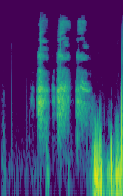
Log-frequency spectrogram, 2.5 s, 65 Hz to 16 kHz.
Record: {"exhalation_length": "2.5 s", "exhalation_amplitude": 32768, "exhalation_signal_mean_std_ratio": 0.43, "survey_phase": "alpha (2021-03-01 to 2021-08-12)", "age": "65+", "gender": "Male", "wearing_mask": "No", "symptom_none": true, "smoker_status": "Never smoked", "respiratory_condition_asthma": false, "respiratory_condition_other": false, "recruitment_source": "REACT", "submission_delay": "2 days", "covid_test_result": "Negative", "covid_test_method": "RT-qPCR"}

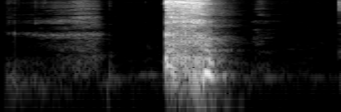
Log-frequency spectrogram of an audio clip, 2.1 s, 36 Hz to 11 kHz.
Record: {"cough_length": "2.1 s", "cough_amplitude": 32768, "cough_signal_mean_std_ratio": 0.34, "survey_phase": "beta (2021-08-13 to 2022-03-07)", "age": "65+", "gender": "Female", "wearing_mask": "No", "symptom_none": true, "smoker_status": "Never smoked", "respiratory_condition_asthma": false, "respiratory_condition_other": false, "recruitment_source": "REACT", "submission_delay": "1 day", "covid_test_result": "Negative", "covid_test_method": "RT-qPCR"}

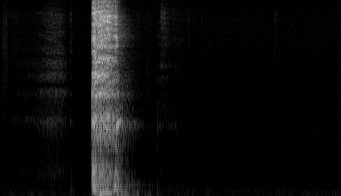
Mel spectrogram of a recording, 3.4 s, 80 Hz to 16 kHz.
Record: {"cough_length": "3.4 s", "cough_amplitude": 17573, "cough_signal_mean_std_ratio": 0.24, "survey_phase": "beta (2021-08-13 to 2022-03-07)", "age": "18-44", "gender": "Male", "wearing_mask": "No", "symptom_runny_or_blocked_nose": true, "symptom_sore_throat": true, "symptom_change_to_sense_of_smell_or_taste": true, "symptom_loss_of_taste": true, "symptom_onset": "6 days", "smoker_status": "Never smoked", "respiratory_condition_asthma": false, "respiratory_condition_other": false, "recruitment_source": "Test and Trace", "submission_delay": "2 days", "covid_test_result": "Positive", "covid_test_method": "RT-qPCR", "covid_ct_value": 17.7, "covid_ct_gene": "ORF1ab gene"}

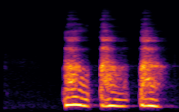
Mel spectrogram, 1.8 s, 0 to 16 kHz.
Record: {"three_cough_length": "1.8 s", "three_cough_amplitude": 9205, "three_cough_signal_mean_std_ratio": 0.56, "survey_phase": "beta (2021-08-13 to 2022-03-07)", "age": "18-44", "gender": "Female", "wearing_mask": "Yes", "symptom_none": true, "symptom_onset": "4 days", "smoker_status": "Never smoked", "respiratory_condition_asthma": false, "respiratory_condition_other": false, "recruitment_source": "REACT", "submission_delay": "1 day", "covid_test_result": "Negative", "covid_test_method": "RT-qPCR", "influenza_a_test_result": "Unknown/Void", "influenza_b_test_result": "Unknown/Void"}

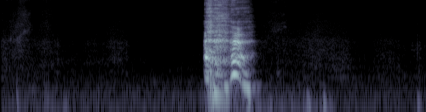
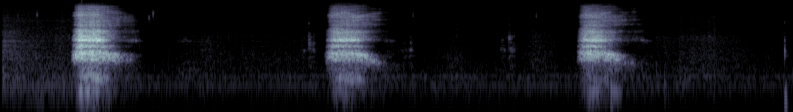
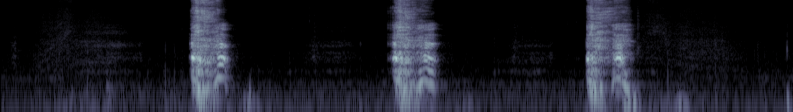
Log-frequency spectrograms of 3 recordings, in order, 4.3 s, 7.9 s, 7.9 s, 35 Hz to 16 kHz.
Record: {"cough_length": "4.3 s", "cough_amplitude": 13601, "cough_signal_mean_std_ratio": 0.25, "exhalation_length": "7.9 s", "exhalation_amplitude": 29289, "exhalation_signal_mean_std_ratio": 0.26, "three_cough_length": "7.9 s", "three_cough_amplitude": 10504, "three_cough_signal_mean_std_ratio": 0.3, "survey_phase": "beta (2021-08-13 to 2022-03-07)", "age": "65+", "gender": "Male", "wearing_mask": "No", "symptom_none": true, "smoker_status": "Ex-smoker", "respiratory_condition_asthma": false, "respiratory_condition_other": false, "recruitment_source": "REACT", "submission_delay": "2 days", "covid_test_result": "Negative", "covid_test_method": "RT-qPCR"}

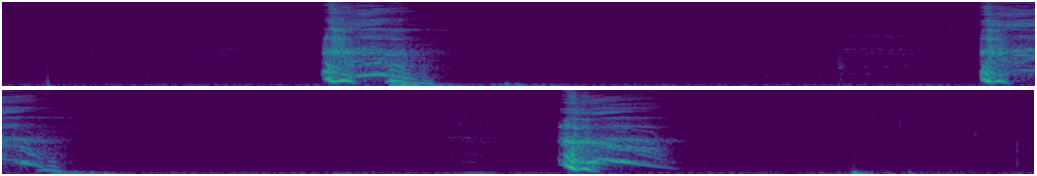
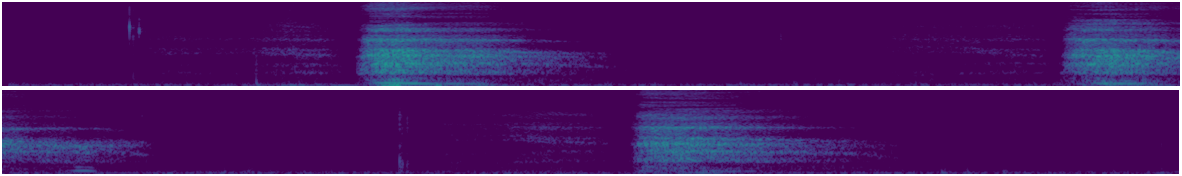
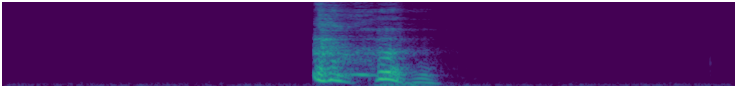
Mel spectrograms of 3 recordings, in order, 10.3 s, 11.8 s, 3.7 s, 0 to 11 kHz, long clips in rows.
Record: {"three_cough_length": "10.3 s", "three_cough_amplitude": 9679, "three_cough_signal_mean_std_ratio": 0.3, "exhalation_length": "11.8 s", "exhalation_amplitude": 2607, "exhalation_signal_mean_std_ratio": 0.39, "cough_length": "3.7 s", "cough_amplitude": 7933, "cough_signal_mean_std_ratio": 0.29, "survey_phase": "beta (2021-08-13 to 2022-03-07)", "age": "45-64", "gender": "Male", "wearing_mask": "No", "symptom_runny_or_blocked_nose": true, "symptom_headache": true, "symptom_change_to_sense_of_smell_or_taste": true, "symptom_loss_of_taste": true, "smoker_status": "Never smoked", "respiratory_condition_asthma": false, "respiratory_condition_other": false, "recruitment_source": "Test and Trace", "submission_delay": "2 days", "covid_test_result": "Positive", "covid_test_method": "RT-qPCR", "covid_ct_value": 20.2, "covid_ct_gene": "ORF1ab gene"}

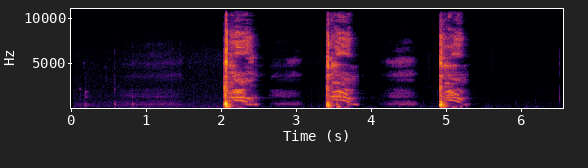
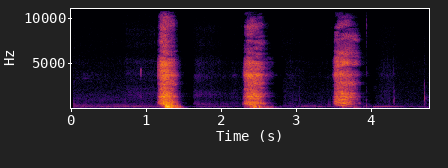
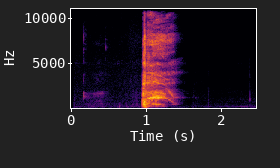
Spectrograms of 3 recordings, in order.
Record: {"three_cough_length": "6.6 s", "three_cough_amplitude": 32768, "three_cough_signal_mean_std_ratio": 0.2, "exhalation_length": "4.8 s", "exhalation_amplitude": 25523, "exhalation_signal_mean_std_ratio": 0.27, "cough_length": "2.5 s", "cough_amplitude": 32767, "cough_signal_mean_std_ratio": 0.28, "survey_phase": "alpha (2021-03-01 to 2021-08-12)", "age": "18-44", "gender": "Male", "wearing_mask": "Yes", "symptom_none": true, "smoker_status": "Never smoked", "respiratory_condition_asthma": false, "respiratory_condition_other": false, "recruitment_source": "REACT", "submission_delay": "1 day", "covid_test_result": "Negative", "covid_test_method": "RT-qPCR"}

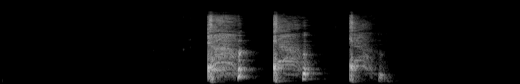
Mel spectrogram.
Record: {"three_cough_length": "5.2 s", "three_cough_amplitude": 21388, "three_cough_signal_mean_std_ratio": 0.3, "survey_phase": "beta (2021-08-13 to 2022-03-07)", "age": "45-64", "gender": "Female", "wearing_mask": "No", "symptom_runny_or_blocked_nose": true, "smoker_status": "Never smoked", "respiratory_condition_asthma": true, "respiratory_condition_other": false, "recruitment_source": "REACT", "submission_delay": "1 day", "covid_test_result": "Negative", "covid_test_method": "RT-qPCR", "influenza_a_test_result": "Negative", "influenza_b_test_result": "Negative"}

